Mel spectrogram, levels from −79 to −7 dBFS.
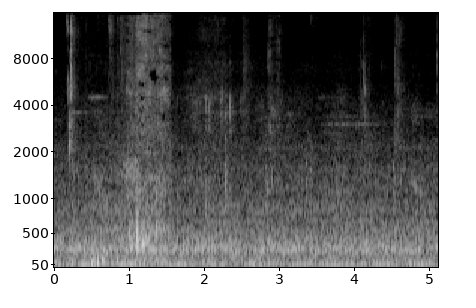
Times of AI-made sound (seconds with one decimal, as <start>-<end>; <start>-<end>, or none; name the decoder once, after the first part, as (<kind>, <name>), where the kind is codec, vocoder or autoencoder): none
